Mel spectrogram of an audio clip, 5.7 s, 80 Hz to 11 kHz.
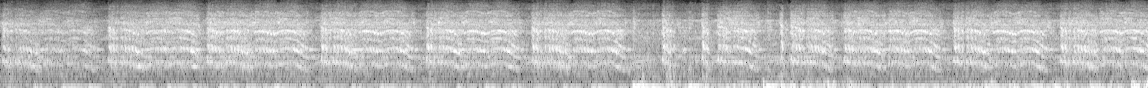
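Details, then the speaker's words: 1991 BMW K100 LT, 987 cc fuel-injected four-cylinder that sat outside 10 years: a steady starter whir with a high squeal and uneven chuffs that never catch. A valve was sticking, dirt was inside, and an intake vacuum cap blew off. Crank, no start. "hey this is ben from the present we cranked on and off over the course of an hour it almost wanted to start eventually a vacuum cap blew off the cylinder one intake and a bunch of dirt blew out my face"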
